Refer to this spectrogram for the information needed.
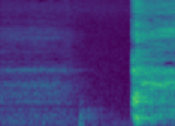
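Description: A single sharp, loud cough burst after a quiet pause, in an adult with a mild illness.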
